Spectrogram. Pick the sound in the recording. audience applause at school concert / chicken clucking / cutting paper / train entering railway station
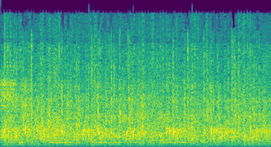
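audience applause at school concert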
